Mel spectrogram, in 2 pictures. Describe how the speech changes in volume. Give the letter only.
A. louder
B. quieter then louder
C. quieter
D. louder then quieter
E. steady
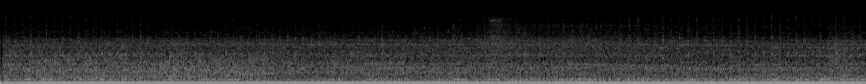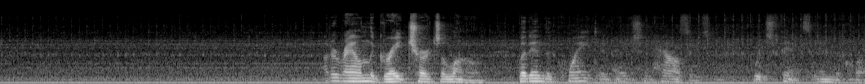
C.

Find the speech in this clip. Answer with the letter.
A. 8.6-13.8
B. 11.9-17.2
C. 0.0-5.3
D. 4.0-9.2
B.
